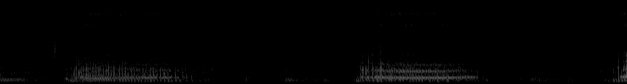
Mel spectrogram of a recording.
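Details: Small animal snoring while asleep: two long, soft, rattling breaths about three seconds apart with a faint high whistle.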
